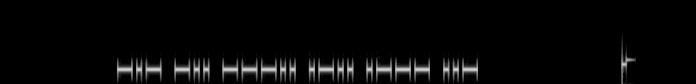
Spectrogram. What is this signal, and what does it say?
Morse code, heard as a keyed tone, about 25 wpm, 700 Hz. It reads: KD8LJU
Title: USA Call Signs - 6 Characters - 4x Character Spacing - 25wpm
